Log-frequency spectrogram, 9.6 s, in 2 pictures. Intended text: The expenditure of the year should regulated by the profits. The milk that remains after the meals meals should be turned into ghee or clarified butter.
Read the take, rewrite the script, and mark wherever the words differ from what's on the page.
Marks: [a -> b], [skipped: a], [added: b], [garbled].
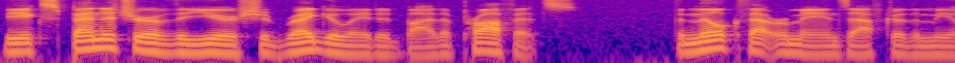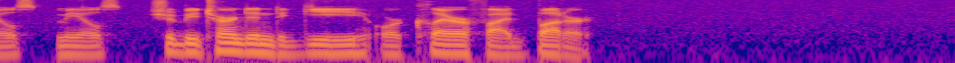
The expenditure of the year should regulated by the profits. The milk that remains after the meals meals should be turned into ghee or clarified butter.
